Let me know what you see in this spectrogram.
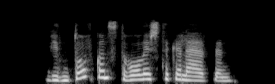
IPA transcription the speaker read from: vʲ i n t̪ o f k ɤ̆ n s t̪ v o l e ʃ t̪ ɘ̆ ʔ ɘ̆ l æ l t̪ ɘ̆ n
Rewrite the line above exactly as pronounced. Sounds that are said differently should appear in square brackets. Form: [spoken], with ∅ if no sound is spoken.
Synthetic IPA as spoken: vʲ i n t̪ o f k ɤ̆ n s t̪ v o l e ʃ t̪ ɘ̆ [k] ɘ̆ l æ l t̪ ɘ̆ n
